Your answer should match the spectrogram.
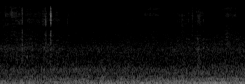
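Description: Steady low background noise of an open-air gathering, with no voice standing out and one faint click about half a second in.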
